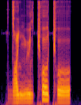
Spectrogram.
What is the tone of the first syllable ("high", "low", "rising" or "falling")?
low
